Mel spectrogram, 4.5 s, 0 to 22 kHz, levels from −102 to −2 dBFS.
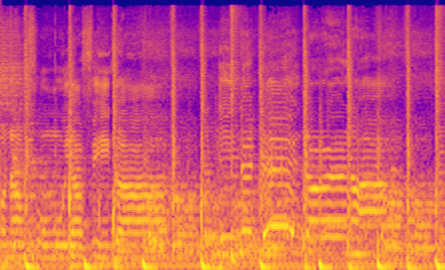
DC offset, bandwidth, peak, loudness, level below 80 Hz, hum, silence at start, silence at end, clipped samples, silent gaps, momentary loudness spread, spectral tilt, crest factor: under 0.1%; over 20 kHz; 0 dBFS; -11 LUFS; -16 dBFS; none; 0 s; 0 s; under 0.1%; none; 4 LU; -5.5 dB/octave; 10 dB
